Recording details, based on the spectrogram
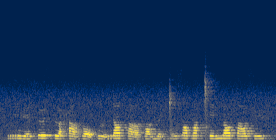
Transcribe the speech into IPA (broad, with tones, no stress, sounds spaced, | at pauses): r y˧˩˧ e̯ x ø˦˥ s ɯ˧˩˧ ħ æ˧˩˧ zˤ o˧˩˧ f ɯ˧˩˧ r i˦˥ sˤ æ˧˩˧ zˤ ɯ˧˩˧ ŋ ø˧˩˧ ɡ͡ǀ u˦˥ zˤ u˦˥ dˤ ø˦˥ ǀʰ e˦˥ ŋ ɯ˦˥ sˤ æ˦˥ o̯ s y˦˥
